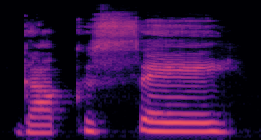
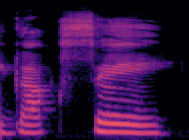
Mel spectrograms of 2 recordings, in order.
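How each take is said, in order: First: "Gakusei" said slowly with every vowel, ga-ku-sei; slow full gakusei. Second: "gakusei" with the u dropped, like "gakse"; quick gakse. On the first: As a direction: spell out "Gakusei" syllable by syllable. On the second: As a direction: swallow the u in "gakusei". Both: Shown as a demonstration. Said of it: "Or, you can say gakusei".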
